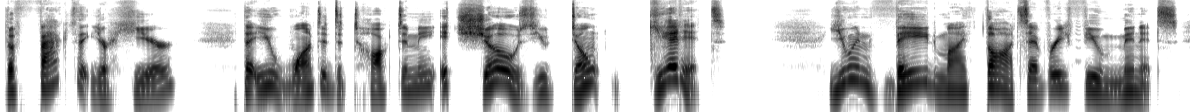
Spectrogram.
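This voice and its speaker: A man's voice: on the high side, normal speed, hardly any pauses, no echo, clean studio sound, pitched above the performer's own voice, natural voice. A man voicing a wounded, furious young heroine in an audiobook, with bitter, emphatic, clipped phrasing. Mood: angry, hurt. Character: wounded, furious young woman, intense first-person heroine.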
